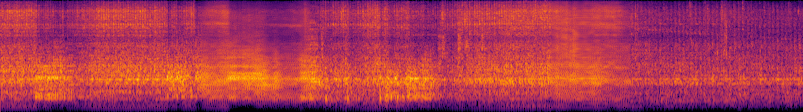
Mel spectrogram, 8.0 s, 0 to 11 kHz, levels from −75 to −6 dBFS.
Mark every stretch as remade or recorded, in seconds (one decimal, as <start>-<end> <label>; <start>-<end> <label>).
0.0-2.0 recorded; 2.0-3.1 remade; 3.1-5.5 recorded; 5.5-6.3 remade; 6.3-8.0 recorded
